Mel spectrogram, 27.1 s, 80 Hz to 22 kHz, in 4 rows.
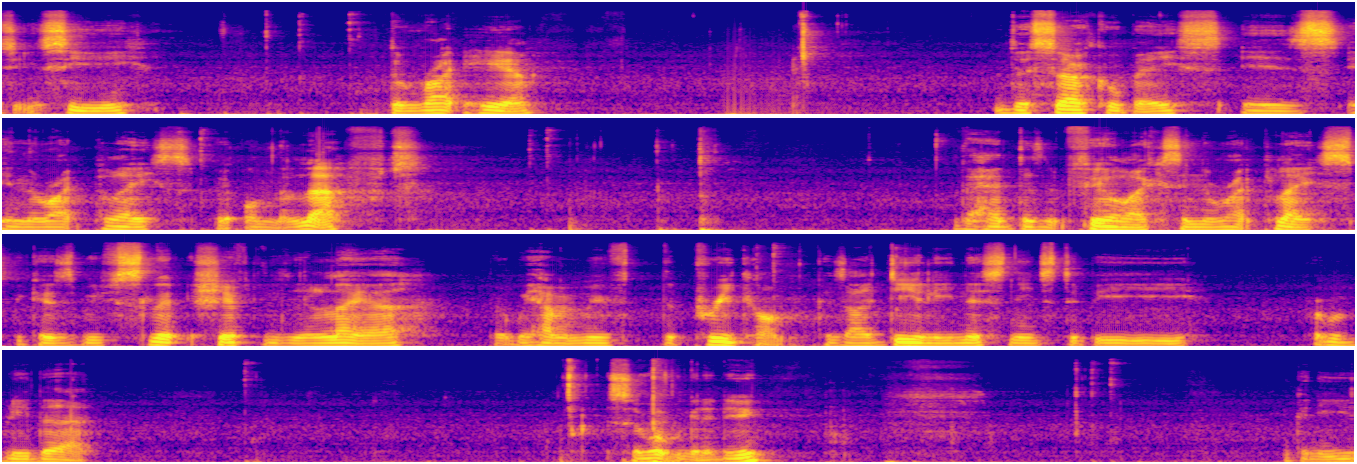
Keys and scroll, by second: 1.4 space, 10.0 0, 10.3 Return, 23.5 ctrl+z.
